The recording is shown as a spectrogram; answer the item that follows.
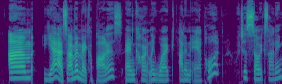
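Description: In an Australian accent, a woman talks at a moderate pace and medium pitch, her bright, sharp tone full of lively intonation, in a dry, close sound with no echo. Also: very clean recording, silent background. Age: 20s. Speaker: podcast co-host, makeup artist. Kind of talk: casual chat.

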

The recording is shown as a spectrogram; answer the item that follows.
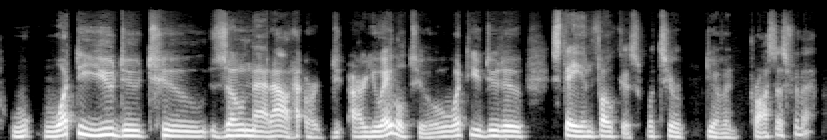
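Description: Somewhat breathy, the voice carries a dark, mellow tone. Its pace is moderate and its pitch varies in an ordinary way. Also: man, medium pitch for a man, dry, close sound with no echo. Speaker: podcast host. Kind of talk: interview questions.

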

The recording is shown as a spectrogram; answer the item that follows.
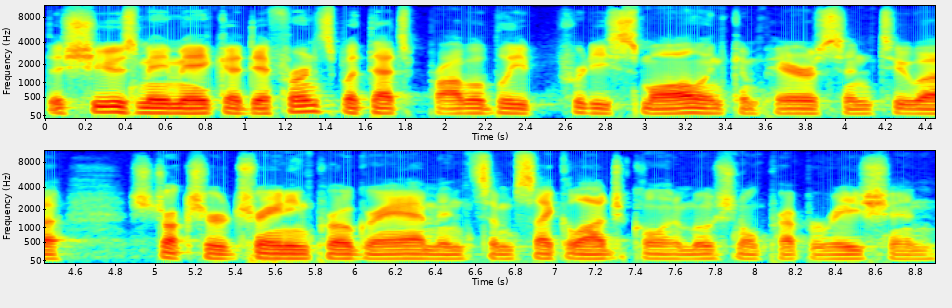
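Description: A man with an American accent speaks at a fairly quick pace in a monotone, flat intonation, with hardly any pauses. The sound is dry and close with no echo. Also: fairly low pitch for a man, very clean recording, silent background. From Florida (Orlando). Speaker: orthopaedic surgeon. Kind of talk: podcast interview. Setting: studio.

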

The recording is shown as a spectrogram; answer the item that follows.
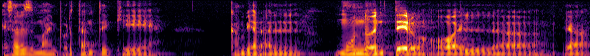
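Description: Speaking at a very slow pace, a man with a German accent has a very deep, low pitch. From Germany. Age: 30s. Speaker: podcast co-host. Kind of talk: casual chat between spouses.

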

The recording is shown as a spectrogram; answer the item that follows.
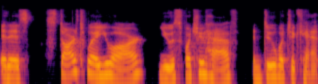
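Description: A woman's fairly low voice with a Thai accent, fairly even intonation, moderate pace, over a quiet background. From Thailand. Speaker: UX designer and paper florist. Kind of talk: interview.

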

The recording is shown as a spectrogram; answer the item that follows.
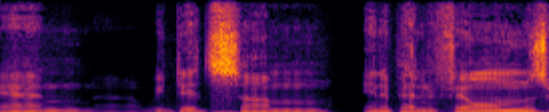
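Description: Very slowly and with fairly even intonation, a man speaks in a Californian accent on a very clean recording with a silent background. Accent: Californian American. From Los Angeles, San Fernando Valley. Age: 40s. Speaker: film and TV executive, former actor. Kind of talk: casual interview.

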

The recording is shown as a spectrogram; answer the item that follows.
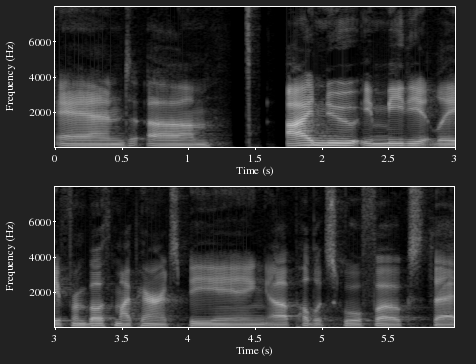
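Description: In a very clean recording with a silent background, a man with an Alabama accent talks at a fairly slow pace in a fairly low, bright, sharp voice with monotone, flat intonation. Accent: Alabama Southern US. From Alabama, Pike County (rural). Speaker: environmental campaigner. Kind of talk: interview conversation. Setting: in person, Troy, Alabama.

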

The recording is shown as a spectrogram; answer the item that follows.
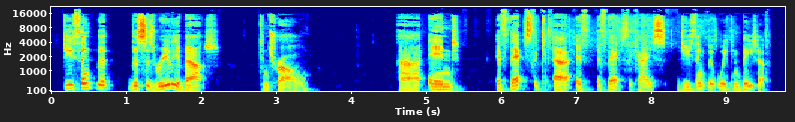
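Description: This speaker has a New Zealand accent and ordinary pitch variation. The pace is fairly slow, broken by long, frequent pauses. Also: man, medium pitch for a man. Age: 30s. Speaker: podcast host. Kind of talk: interview. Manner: halting.

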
